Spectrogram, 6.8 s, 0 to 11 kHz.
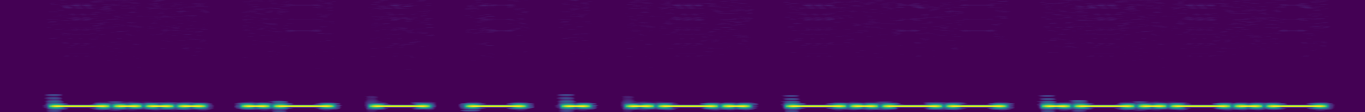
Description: Morse code, heard as a keyed tone, about 15 wpm, 610 Hz. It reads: BATTERY.
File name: 2011-04-mp3 / A SMALL TRANCEIVER 2 15WPM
